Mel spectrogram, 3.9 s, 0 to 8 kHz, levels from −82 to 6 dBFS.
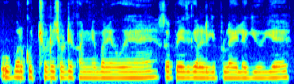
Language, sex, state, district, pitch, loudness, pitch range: Hindi, male, Uttar Pradesh, Shamli, 160 Hz, -17 LUFS, 155-165 Hz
